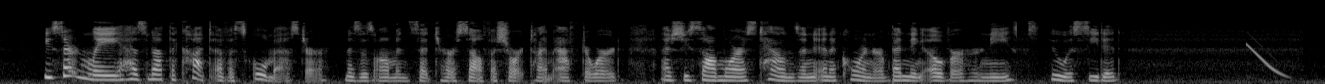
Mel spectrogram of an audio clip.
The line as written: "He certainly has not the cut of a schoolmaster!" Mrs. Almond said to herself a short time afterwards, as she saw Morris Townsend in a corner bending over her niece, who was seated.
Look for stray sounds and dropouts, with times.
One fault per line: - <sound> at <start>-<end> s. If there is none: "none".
- dropout at 10.2-10.3 s
- chirp at 12.5-12.9 s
